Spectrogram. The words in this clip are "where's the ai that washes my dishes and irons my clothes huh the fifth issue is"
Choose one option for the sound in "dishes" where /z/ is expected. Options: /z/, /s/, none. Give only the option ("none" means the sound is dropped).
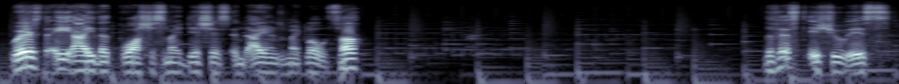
/s/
